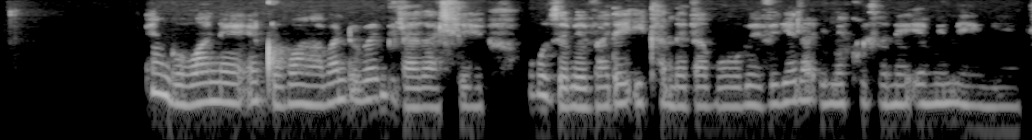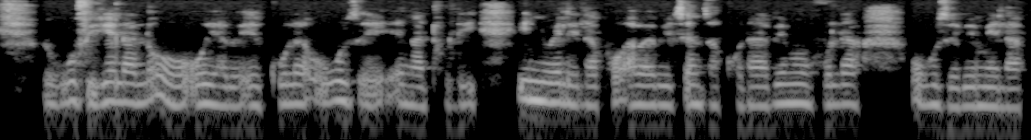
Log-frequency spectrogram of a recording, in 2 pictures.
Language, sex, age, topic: North Ndebele, female, 36-49, health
